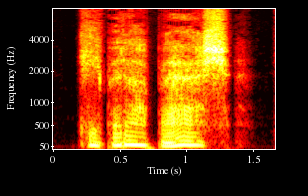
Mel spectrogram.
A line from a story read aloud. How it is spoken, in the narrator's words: he murmured under his breath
